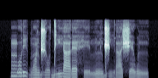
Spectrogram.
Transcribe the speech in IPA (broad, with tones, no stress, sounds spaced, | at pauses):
m o˦ ɾ i˦˨ b ɔ̃˧ d͡ʒ o˧ d i˦ j a˦ ɾ ɛ˦˨ h e˨ m ĩ˧ d͡ʒ i˨ ɾ a˧ ʃ ɛ˦ w ĩ˧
